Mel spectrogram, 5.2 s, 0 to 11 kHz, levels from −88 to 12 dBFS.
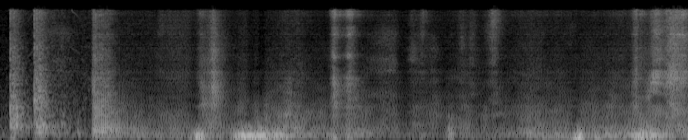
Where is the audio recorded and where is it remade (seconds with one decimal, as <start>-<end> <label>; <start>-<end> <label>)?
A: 0.0-0.7 recorded; 0.7-5.2 remade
